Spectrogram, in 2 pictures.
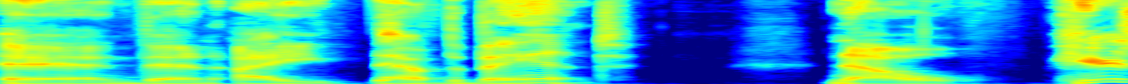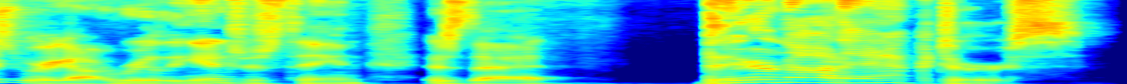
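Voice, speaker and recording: A man with a raspy voice, a guest actor telling a rambling, animated story in a casual interview. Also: medium pitch, measured pace. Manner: animated, rambling retelling with many "like"s.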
